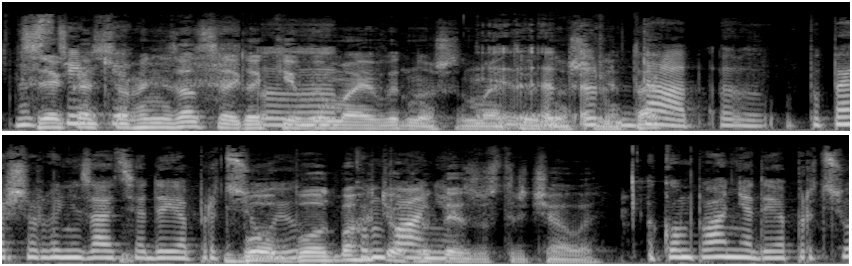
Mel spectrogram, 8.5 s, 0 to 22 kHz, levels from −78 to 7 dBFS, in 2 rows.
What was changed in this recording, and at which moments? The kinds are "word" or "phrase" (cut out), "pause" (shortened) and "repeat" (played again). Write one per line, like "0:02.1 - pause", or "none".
0:01.2 - word
0:05.9 - word

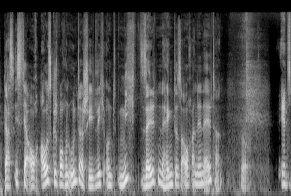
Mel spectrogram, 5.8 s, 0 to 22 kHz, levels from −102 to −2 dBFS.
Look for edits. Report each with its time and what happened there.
none

